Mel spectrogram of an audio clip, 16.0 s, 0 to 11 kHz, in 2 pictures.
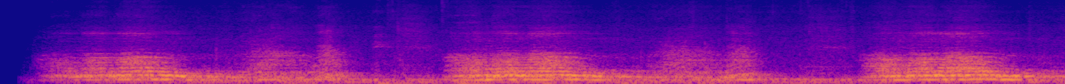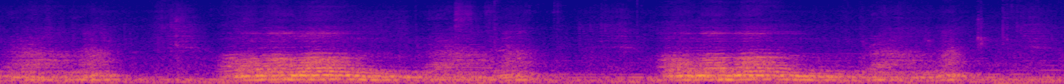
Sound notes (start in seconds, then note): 0.0 chanting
